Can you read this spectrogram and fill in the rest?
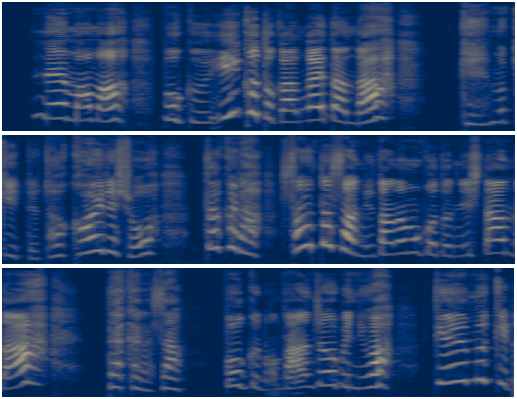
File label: voice boy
